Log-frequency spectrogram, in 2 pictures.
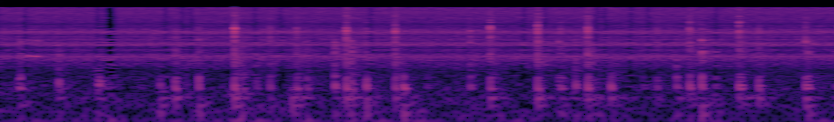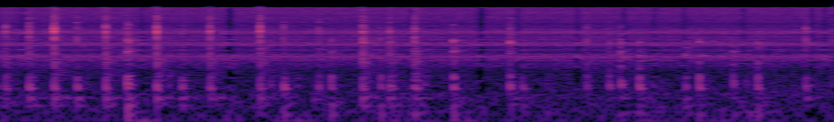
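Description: A spoon stirring glitter, water and glue in a small glass jar, clicking and scraping against the glass in quick, irregular ticks, several a second.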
